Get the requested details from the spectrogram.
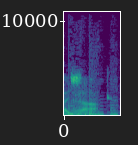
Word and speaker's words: Xoc: And last up, we have The Goonies 2 and In Theme Song, covered by Zoc. That's spelled X-O-C but pronounced Zoc.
